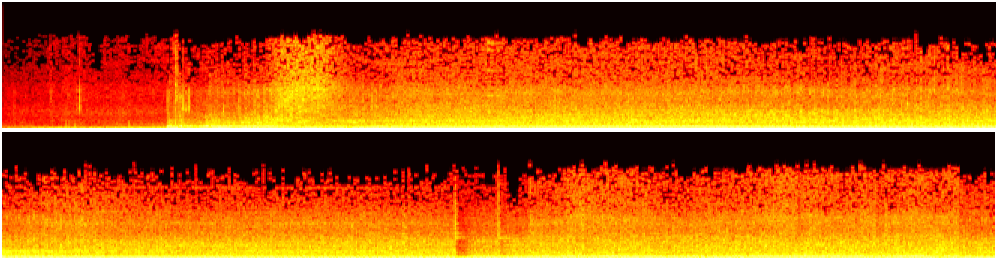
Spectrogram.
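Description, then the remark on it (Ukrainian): A self-propelled artillery gun's heavy engine, filmed in action on the Bakhmut front, starts up with a burst and settles into a loud, steady diesel rumble that drones on without a break, with no voices. “Машина, мощная машина.”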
